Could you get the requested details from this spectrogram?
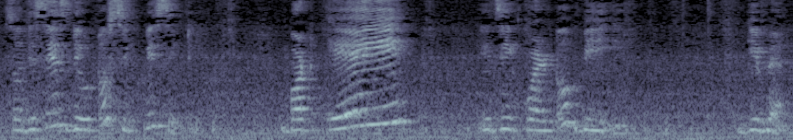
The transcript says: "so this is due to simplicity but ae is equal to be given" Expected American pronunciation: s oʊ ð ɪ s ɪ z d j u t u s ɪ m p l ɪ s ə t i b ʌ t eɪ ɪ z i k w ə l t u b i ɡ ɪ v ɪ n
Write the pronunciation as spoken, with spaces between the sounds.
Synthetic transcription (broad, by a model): s oʊ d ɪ s ɪ z d j u t u s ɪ p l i s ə t i b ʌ t eɪ ɪ z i k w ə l t u b i ɡ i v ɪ n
